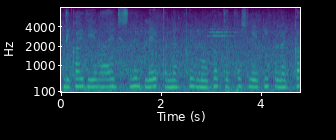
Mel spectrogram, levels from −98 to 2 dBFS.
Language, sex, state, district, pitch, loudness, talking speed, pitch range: Hindi, female, Jharkhand, Sahebganj, 250 Hz, -37 LUFS, 150 wpm, 240-265 Hz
